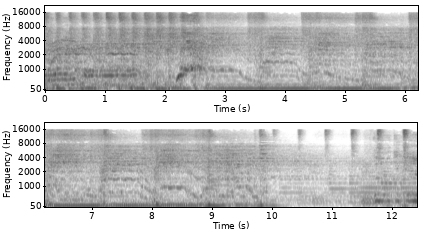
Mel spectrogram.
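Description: Live rock band with electric guitars playing, over a heavy low bass and repeated falling, sliding notes. The music drops away briefly about ten seconds in, then the guitars come back in.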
